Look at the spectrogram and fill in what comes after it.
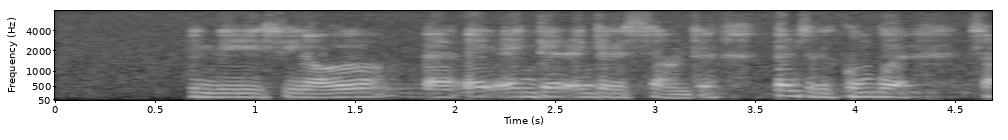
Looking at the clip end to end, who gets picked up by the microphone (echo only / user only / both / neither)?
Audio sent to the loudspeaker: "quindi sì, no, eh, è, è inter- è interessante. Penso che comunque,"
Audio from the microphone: echo only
